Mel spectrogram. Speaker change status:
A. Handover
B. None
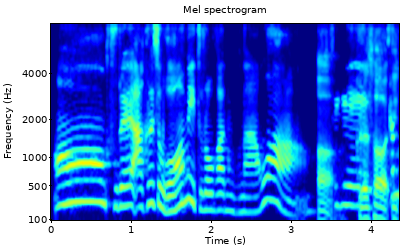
A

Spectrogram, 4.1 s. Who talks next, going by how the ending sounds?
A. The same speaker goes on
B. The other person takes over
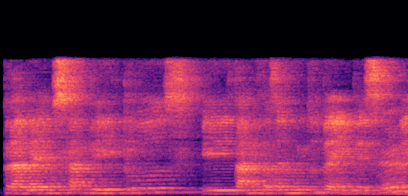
B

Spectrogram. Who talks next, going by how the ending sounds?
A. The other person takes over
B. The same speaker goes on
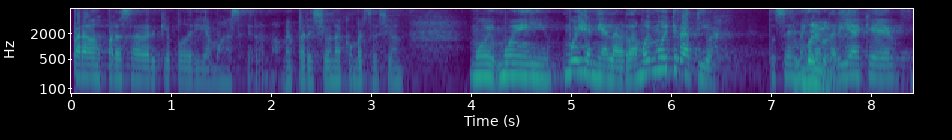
B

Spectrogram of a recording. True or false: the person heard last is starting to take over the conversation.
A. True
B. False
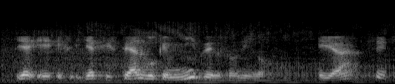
B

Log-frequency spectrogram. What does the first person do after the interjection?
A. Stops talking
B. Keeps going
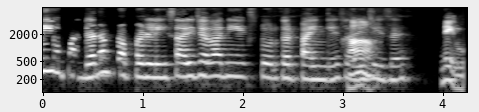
A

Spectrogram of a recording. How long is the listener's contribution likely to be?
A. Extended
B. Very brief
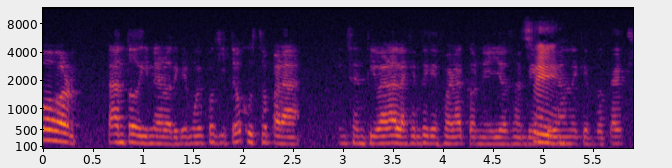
B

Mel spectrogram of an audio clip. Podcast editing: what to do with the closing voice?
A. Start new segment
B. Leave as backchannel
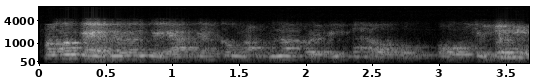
A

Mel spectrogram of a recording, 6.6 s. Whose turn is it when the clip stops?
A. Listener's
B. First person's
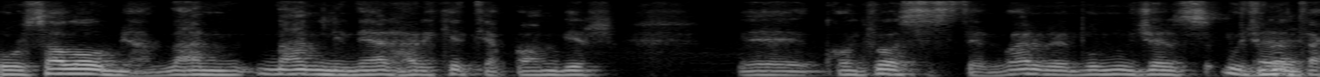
B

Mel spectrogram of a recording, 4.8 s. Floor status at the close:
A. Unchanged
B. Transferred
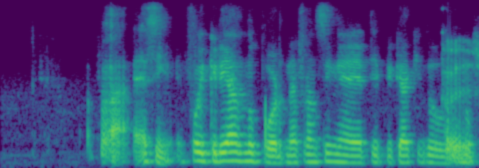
A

